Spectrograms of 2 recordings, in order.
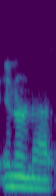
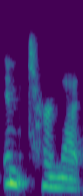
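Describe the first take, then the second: First: The T is said as a soft, quick tap. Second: The T is said as a crisp, sharp stop. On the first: "like I do, the tapped T that I like to do from America" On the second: "having nice crisp T's"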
